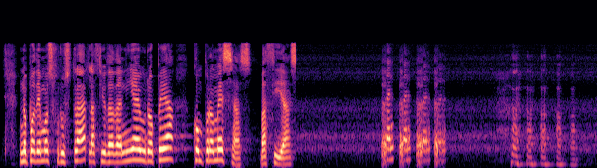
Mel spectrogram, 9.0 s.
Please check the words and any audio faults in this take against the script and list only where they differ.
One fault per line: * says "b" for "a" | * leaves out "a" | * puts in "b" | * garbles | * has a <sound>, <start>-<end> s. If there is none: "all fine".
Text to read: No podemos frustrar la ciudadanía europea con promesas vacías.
* has a laugh, 5.7-6.7 s
* has a laugh, 7.4-8.9 s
